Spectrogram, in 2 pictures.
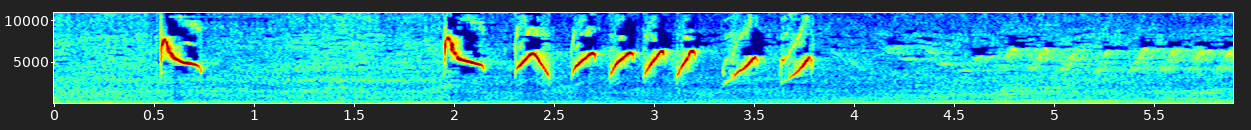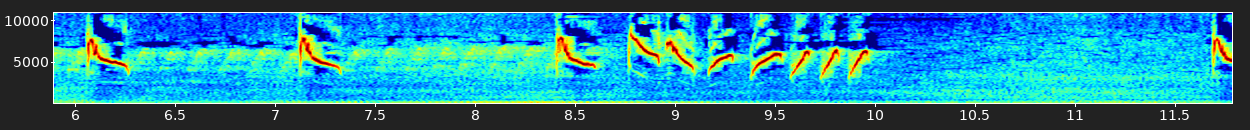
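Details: Freshly bathed white-eye in the morning, pouring out high descending whistled notes, single calls alternating with rapid bursts of five or six swooping notes, over a soft low background hum.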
